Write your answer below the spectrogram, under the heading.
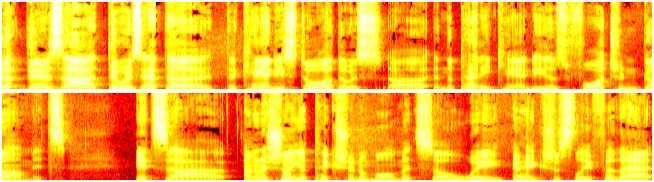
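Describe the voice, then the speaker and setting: A man's normal speaking voice at medium pitch, fairly quick and lively in intonation, on a very clean recording with a silent background. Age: 30s. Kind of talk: casual chat.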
